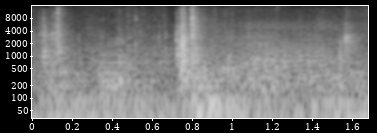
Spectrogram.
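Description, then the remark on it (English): A door opens with a short scrape or click, one brief burst of noise against a quiet, faintly hissy background. No voices are heard. It is the door of Jairus' home being opened by Jesus in a narrated Bible story. “Opening the door to the home, Jesus found many people crying loudly.”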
